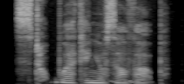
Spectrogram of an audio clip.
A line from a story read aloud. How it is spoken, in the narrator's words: she scolded herself in a whisper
